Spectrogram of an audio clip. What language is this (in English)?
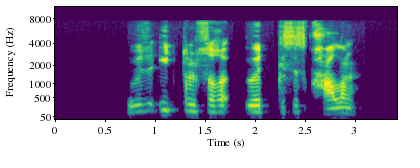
Kazakh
